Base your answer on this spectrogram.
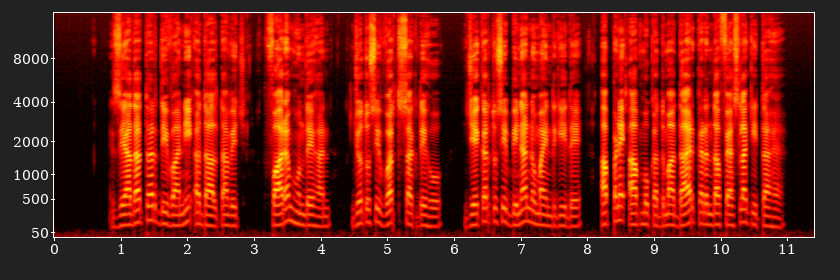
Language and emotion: Punjabi, neutral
